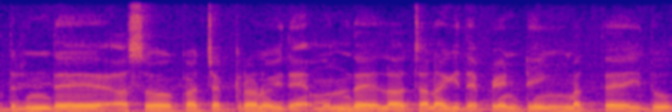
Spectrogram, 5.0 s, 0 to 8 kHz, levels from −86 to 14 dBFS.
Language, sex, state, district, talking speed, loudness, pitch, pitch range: Kannada, male, Karnataka, Bellary, 140 wpm, -13 LUFS, 130 Hz, 120-130 Hz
